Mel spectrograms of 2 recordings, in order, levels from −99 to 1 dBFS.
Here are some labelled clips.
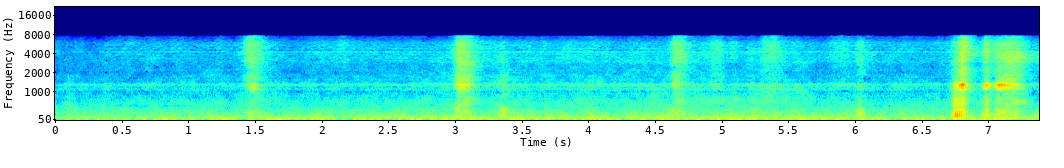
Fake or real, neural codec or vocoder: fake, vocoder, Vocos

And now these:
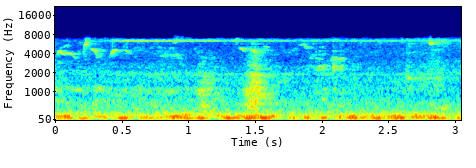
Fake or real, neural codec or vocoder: real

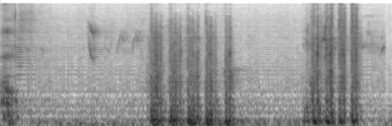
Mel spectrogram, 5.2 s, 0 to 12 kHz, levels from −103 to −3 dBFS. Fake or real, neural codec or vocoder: fake, vocoder, Vocos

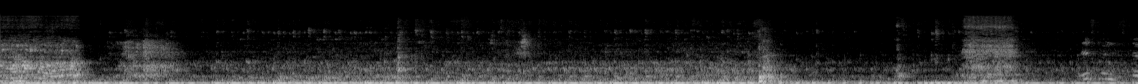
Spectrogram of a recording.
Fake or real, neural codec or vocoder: real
